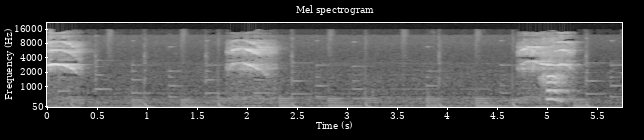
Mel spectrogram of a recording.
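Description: A tapir gives three shrill, high whistled squeals a couple of seconds apart, each sliding downward, over soft background music.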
